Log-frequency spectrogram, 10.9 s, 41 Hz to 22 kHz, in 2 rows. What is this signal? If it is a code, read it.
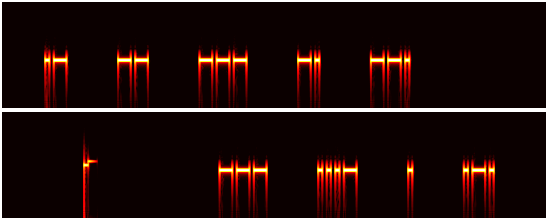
Morse code, heard as a keyed tone, about 28 wpm, spaced as for 13 wpm, 700 Hz. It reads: AMONG OVER
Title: 4x Character Spacing - Top 500 Words - 28wpm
